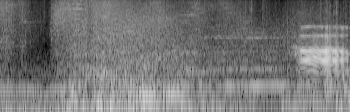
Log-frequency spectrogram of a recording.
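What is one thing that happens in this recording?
Electric energy crackles and hisses loudly.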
